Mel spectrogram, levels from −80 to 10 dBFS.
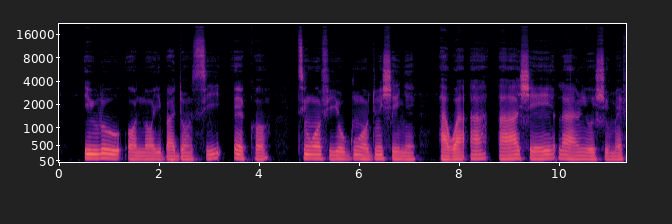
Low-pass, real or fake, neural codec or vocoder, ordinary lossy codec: none; real; none; none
